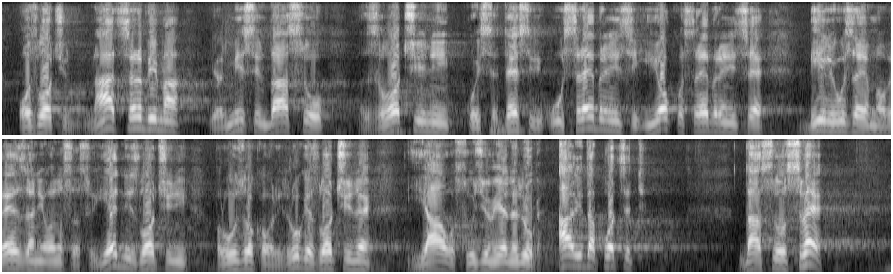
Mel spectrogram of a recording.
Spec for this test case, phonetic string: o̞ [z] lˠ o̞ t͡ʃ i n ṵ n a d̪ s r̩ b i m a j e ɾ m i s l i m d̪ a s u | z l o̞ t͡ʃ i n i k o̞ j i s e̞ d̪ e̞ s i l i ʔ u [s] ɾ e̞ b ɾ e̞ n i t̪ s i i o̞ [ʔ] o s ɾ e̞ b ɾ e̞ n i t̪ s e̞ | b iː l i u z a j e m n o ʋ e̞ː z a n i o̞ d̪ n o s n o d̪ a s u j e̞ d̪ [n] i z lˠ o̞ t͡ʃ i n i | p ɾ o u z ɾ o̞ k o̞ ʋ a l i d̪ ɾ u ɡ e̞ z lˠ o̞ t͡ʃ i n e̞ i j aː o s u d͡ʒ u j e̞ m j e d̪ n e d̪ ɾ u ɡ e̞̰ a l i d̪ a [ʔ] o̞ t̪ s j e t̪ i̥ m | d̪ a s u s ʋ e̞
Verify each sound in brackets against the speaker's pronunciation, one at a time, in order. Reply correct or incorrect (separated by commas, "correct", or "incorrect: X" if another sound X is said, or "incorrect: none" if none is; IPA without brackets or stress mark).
correct, correct, incorrect: k, correct, incorrect: p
